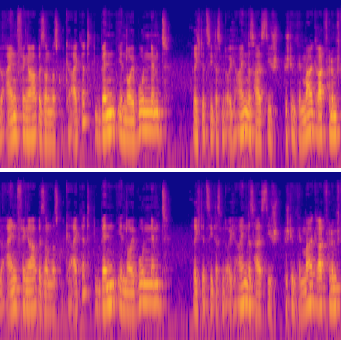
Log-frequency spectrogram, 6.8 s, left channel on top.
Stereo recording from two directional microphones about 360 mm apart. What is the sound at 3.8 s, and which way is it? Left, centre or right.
Speech, centre.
